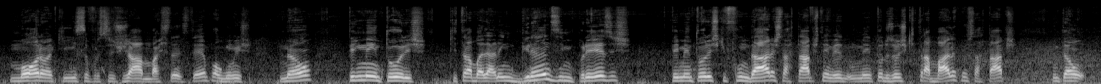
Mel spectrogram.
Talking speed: 170 wpm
